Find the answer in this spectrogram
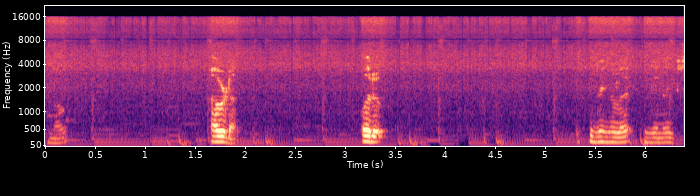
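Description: Steady hiss of a noisy recording microphone, with two brief vocal sounds from the narrator about two and three seconds in, and speech starting again near the end.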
